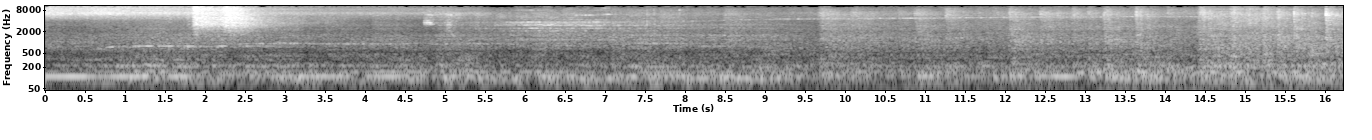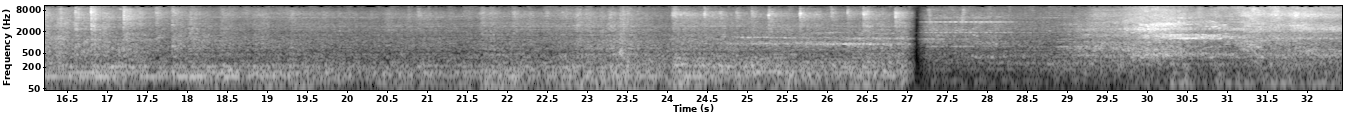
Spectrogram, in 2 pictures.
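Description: Loud theme-park ride soundtrack over the tram's speakers: dramatic music with a deep low rumble throughout. It drops off suddenly near the end.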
